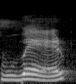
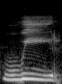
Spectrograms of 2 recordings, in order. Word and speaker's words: where: For example, in this word we pronounce this as where, not we're, WHERE.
